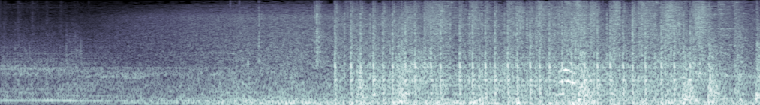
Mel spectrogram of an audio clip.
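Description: A car crashes into another car with a loud crunch.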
